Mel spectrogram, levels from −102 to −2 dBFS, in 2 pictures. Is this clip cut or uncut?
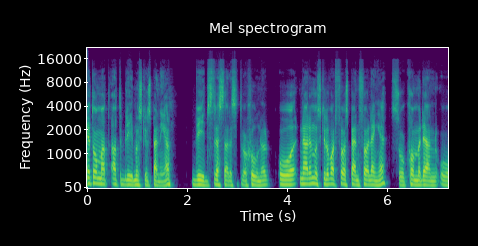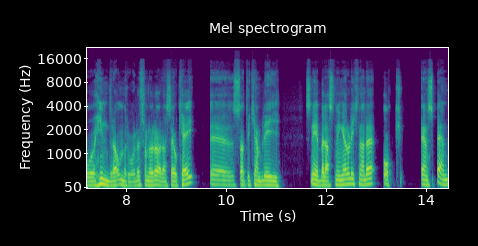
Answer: cut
